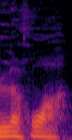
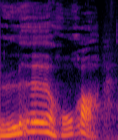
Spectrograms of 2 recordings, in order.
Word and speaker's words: Le Roi: Then I said, do you remember LeRoy? LeRoy is the way my name is pronounced in French, the king. And he said, LeRoy.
